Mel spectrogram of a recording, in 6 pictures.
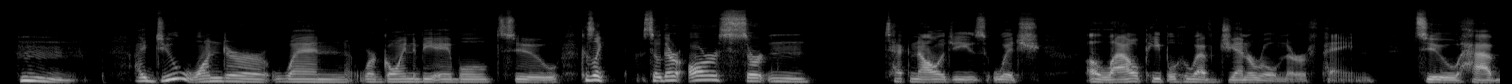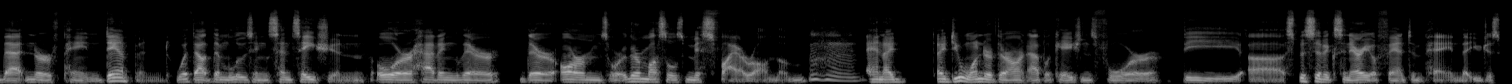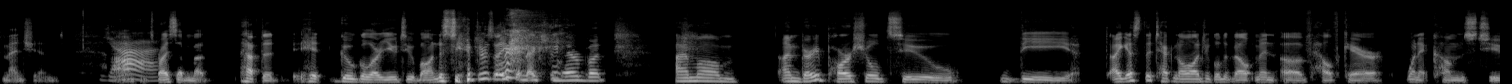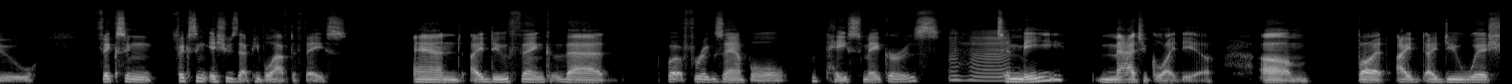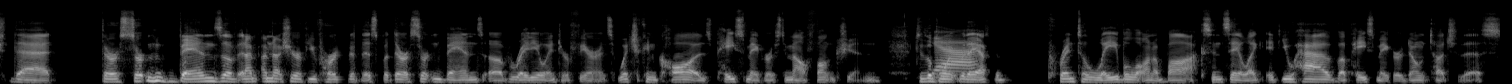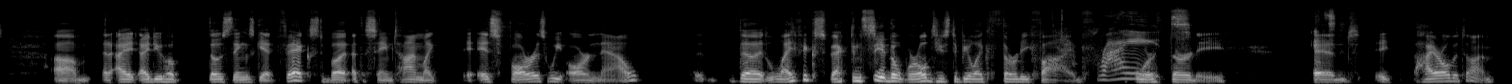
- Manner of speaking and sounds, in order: tapping; laughing while speaking: "to see"; laughing while speaking: "Ri"; laughing while speaking: "certain"
- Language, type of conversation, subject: English, unstructured, What role do you think technology plays in healthcare?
